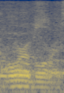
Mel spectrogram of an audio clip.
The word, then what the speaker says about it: Ouroboros: me if I can't pronounce it but it's Ouroboros by Ray LaMontagne now the or horse or aura Boris yeah or Boris that's it by Ray LaMontagne it's a very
